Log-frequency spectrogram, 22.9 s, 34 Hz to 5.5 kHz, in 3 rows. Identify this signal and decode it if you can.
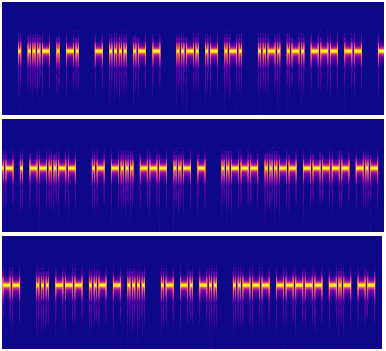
Morse code, heard as a keyed tone, about 25 wpm, 600 Hz. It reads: EVEN THAT FAR FROM ME, ABOUT 230KM SOUTH AND 20KM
